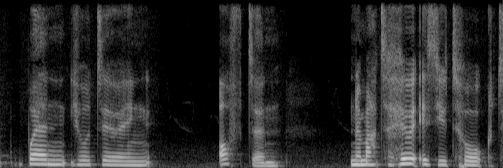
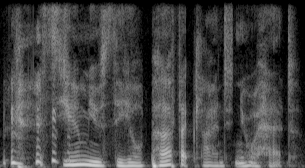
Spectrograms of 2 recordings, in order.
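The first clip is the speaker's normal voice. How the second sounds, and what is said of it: Fake put-on voice. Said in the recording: “doing my fakey voice”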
